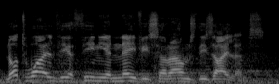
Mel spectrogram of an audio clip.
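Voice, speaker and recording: A man's voice: on the high side, expressive, brisk, in a large hall, music in the background, natural voice. Thaletas, a man voicing a hotheaded Spartan. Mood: proud. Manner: proud, blunt, forceful. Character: Thaletas, male Spartan commander, proud and hotheaded. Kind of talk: video game cutscene acting.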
